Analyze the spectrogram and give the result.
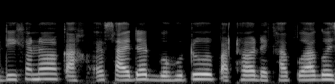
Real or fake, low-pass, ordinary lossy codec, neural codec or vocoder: real; 7.2 kHz; none; none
